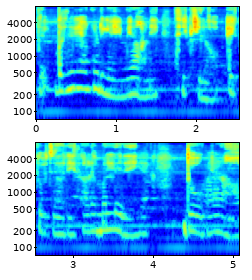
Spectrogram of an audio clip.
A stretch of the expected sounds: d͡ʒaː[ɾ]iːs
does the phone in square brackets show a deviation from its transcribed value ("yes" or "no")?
no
